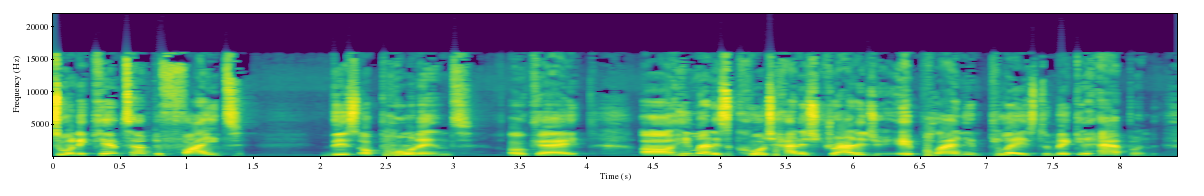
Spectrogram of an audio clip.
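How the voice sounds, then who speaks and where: A man at a moderate pace with lively intonation. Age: 40s. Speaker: fitness podcast host and personal trainer. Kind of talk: motivational monologue. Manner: animated.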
